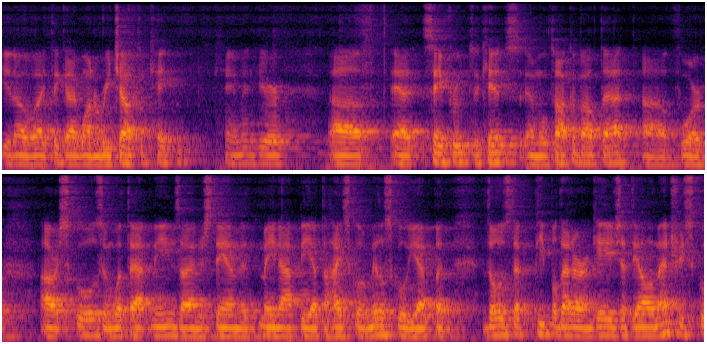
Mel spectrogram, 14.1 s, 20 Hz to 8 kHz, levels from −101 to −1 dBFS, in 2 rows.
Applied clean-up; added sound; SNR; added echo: none; none; none; reverberation time 0.8 s.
